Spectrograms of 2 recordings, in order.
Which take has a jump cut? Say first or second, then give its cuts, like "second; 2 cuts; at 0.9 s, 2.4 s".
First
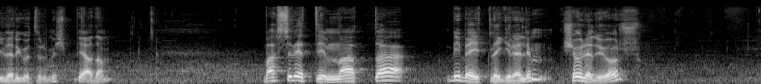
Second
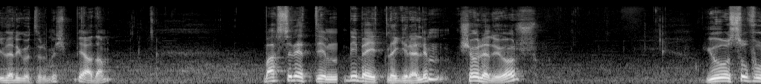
second; 1 cut; at 3.4 s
